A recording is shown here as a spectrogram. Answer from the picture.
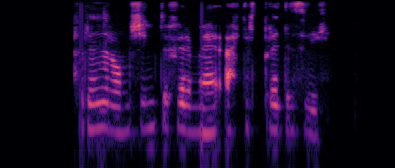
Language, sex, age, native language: Icelandic, female, 30-39, Icelandic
